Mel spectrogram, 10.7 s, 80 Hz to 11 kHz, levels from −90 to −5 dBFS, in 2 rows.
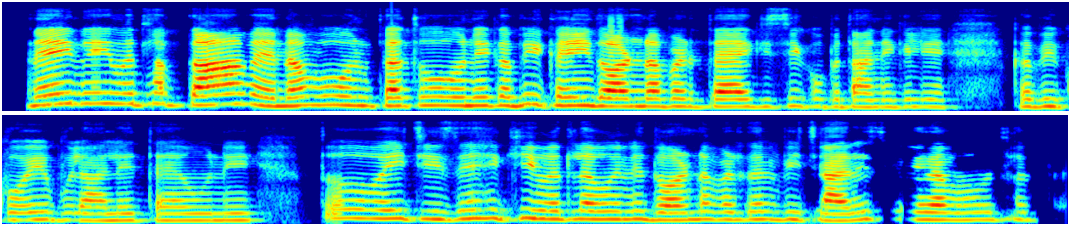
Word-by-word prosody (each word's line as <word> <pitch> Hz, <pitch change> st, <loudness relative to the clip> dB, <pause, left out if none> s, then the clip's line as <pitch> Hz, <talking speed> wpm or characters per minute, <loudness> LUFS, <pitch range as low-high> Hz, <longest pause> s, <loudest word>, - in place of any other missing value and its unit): नहीं, 285 Hz, +5 st, +5 dB
नहीं। 315 Hz, 0 st, -1 dB
मतलब 305 Hz, -4 st, -4 dB
काम 285 Hz, +2 st, +8 dB
है 250 Hz, -, +4 dB
ना 240 Hz, +1 st, +5 dB
वो 270 Hz, 0 st, -6 dB
उनका 245 Hz, -2 st, +3 dB
तो 255 Hz, +1 st, -6 dB
उन्हें 250 Hz, 0 st, 0 dB
कभी 255 Hz, +3 st, -1 dB
कहीं 255 Hz, 0 st, +3 dB
दौड़ना 230 Hz, -1 st, +6 dB
पड़ता 220 Hz, -1 st, +1 dB
है, 220 Hz, 0 st, +4 dB
किसी 215 Hz, +3 st, -9 dB
को 225 Hz, 0 st, -14 dB
बताने 210 Hz, -1 st, -5 dB
के 215 Hz, -, -11 dB
लिए। 215 Hz, -1 st, -9 dB, 0.3 s
कभी 220 Hz, +1 st, -4 dB
कोई 215 Hz, 0 st, -6 dB
बुला 200 Hz, -2 st, -4 dB
लेता 200 Hz, 0 st, -8 dB
है 195 Hz, 0 st, -5 dB
उन्हें, 200 Hz, +1 st, -7 dB, 0.3 s
तो -, -, -8 dB
वही 255 Hz, 0 st, -3 dB
चीज़ें 240 Hz, +1 st, -5 dB
हैं 260 Hz, -1 st, -5 dB
कि 260 Hz, +2 st, -2 dB
मतलब 235 Hz, -1 st, -1 dB
उन्हें 235 Hz, 0 st, -4 dB
दौड़ना 215 Hz, +2 st, -1 dB
पड़ता 225 Hz, 0 st, -6 dB
है 230 Hz, -, -7 dB
बेचारे 215 Hz, -1 st, 0 dB
से 235 Hz, +1 st, -23 dB
मेरा 220 Hz, -1 st, +2 dB
वो 215 Hz, +1 st, -9 dB
मतलब 220 Hz, -1 st, -14 dB
230 Hz, 230 wpm, -21 LUFS, 215-250 Hz, 0.3 s, काम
